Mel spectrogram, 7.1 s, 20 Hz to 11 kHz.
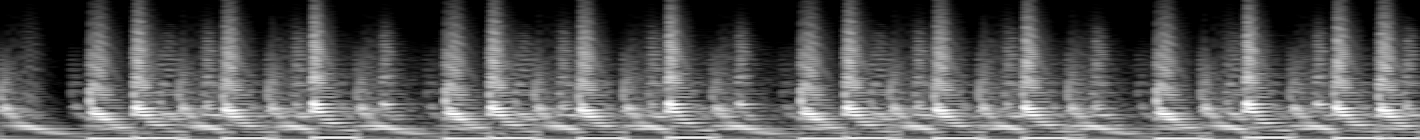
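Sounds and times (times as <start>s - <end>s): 
techno acid loop: 0.0s - 7.0s.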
